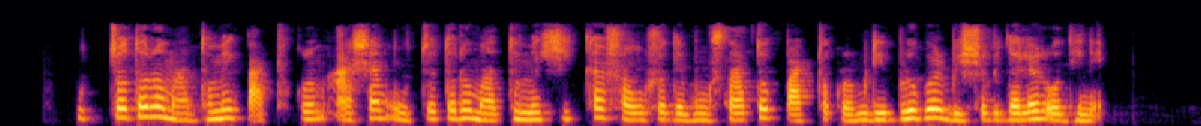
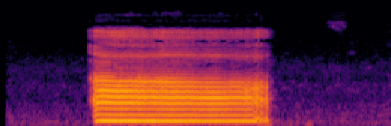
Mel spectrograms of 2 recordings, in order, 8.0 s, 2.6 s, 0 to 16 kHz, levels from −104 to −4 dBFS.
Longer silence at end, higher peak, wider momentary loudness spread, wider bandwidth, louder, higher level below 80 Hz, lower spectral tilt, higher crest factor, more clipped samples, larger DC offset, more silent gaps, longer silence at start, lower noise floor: second, 0.65 s vs 0.8 s; first, -2 dBFS vs -8 dBFS; about the same, 9 LU vs 8 LU; first, 7.8 kHz vs 7 kHz; first, -18 LUFS vs -24 LUFS; about the same, -60 dBFS vs -56 dBFS; about the same, -5.5 dB/octave vs -6 dB/octave; about the same, 16 dB vs 18 dB; neither; neither; neither; about the same, 0.5 s vs 0.6 s; first, -83 dBFS vs -66 dBFS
